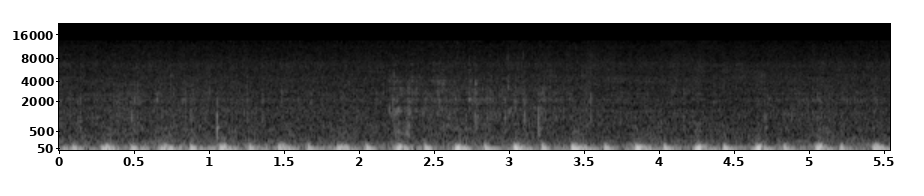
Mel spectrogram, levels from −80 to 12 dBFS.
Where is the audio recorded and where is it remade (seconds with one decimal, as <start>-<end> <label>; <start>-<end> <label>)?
0.0-3.5 recorded; 3.5-5.1 remade; 5.1-5.5 recorded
